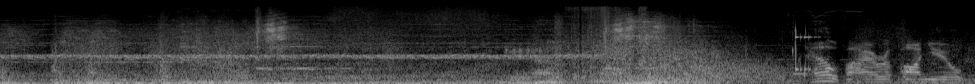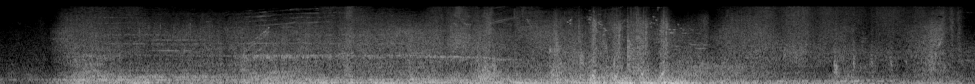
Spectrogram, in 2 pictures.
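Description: Magic spells crackle and whoosh during a game battle.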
